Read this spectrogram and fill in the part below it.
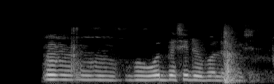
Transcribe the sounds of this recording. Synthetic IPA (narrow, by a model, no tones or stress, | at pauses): bɔɦut̚besidʱuɹbɔloɡisu̥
